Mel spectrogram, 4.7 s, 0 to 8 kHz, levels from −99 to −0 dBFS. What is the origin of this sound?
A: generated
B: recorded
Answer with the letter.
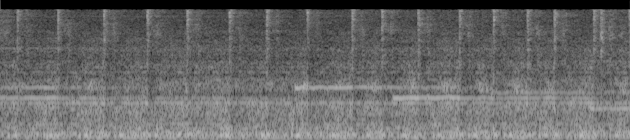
A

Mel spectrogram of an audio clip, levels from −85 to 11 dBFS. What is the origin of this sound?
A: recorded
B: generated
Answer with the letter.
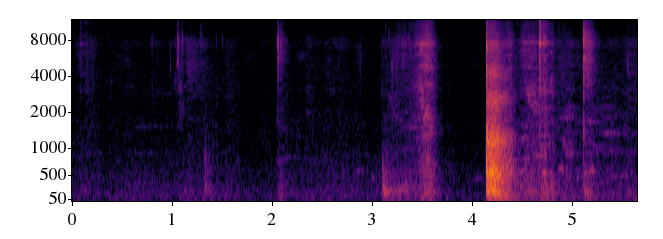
A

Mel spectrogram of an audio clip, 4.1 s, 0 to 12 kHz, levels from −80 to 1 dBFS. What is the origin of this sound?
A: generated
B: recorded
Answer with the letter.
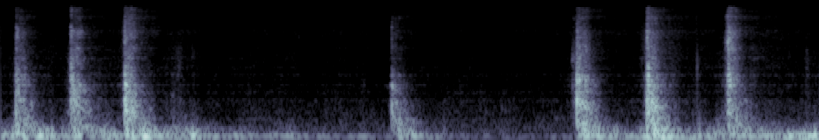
A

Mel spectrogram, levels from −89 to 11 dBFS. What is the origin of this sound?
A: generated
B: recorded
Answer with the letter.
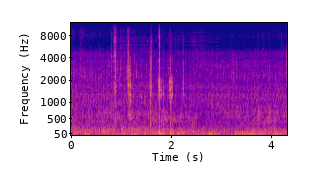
B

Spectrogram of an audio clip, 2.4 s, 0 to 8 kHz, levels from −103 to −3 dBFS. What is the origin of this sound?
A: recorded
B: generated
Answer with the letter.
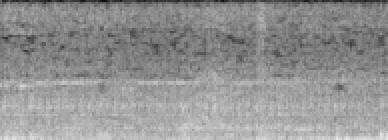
A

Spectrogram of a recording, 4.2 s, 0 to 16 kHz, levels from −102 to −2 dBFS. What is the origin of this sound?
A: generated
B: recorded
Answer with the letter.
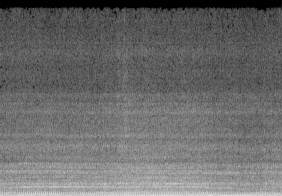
A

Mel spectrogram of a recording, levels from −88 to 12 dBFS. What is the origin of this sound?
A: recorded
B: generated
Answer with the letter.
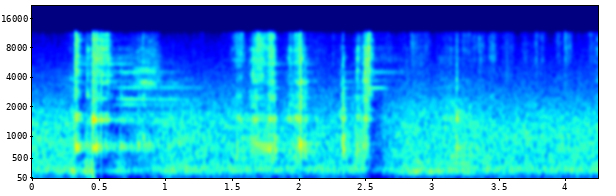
A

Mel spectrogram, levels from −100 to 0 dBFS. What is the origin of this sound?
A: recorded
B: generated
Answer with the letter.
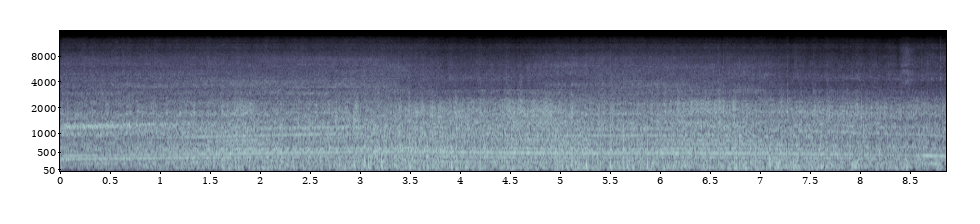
B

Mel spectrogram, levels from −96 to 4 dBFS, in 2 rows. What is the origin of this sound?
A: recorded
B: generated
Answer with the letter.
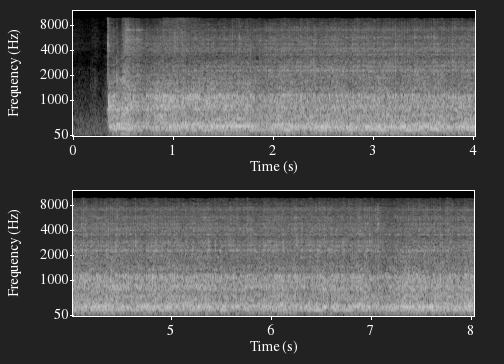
A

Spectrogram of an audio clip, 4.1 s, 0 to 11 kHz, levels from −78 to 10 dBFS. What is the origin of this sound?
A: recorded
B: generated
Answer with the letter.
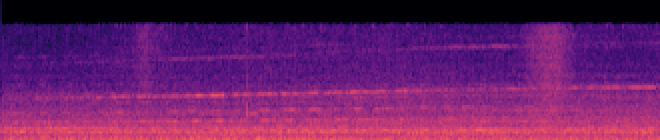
A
